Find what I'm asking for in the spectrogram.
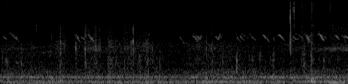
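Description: Small chicks peep in steady, high, thin calls while chick starter is sprinkled in for them. The chirping repeats throughout, fairly faint, over a constant low hum.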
